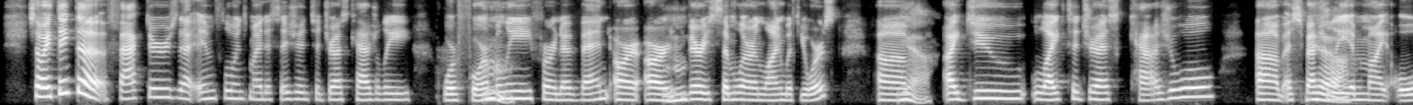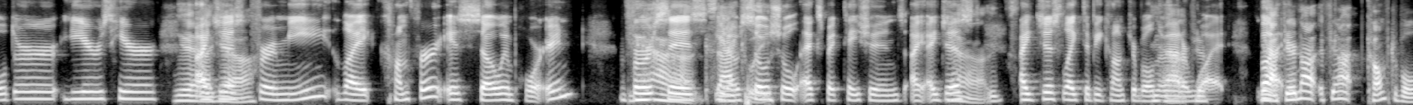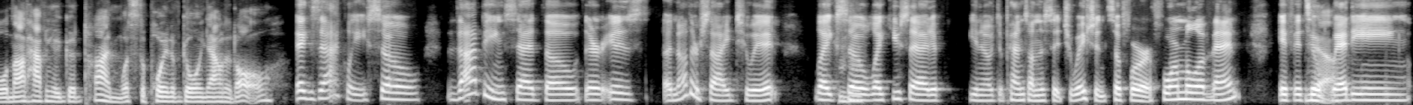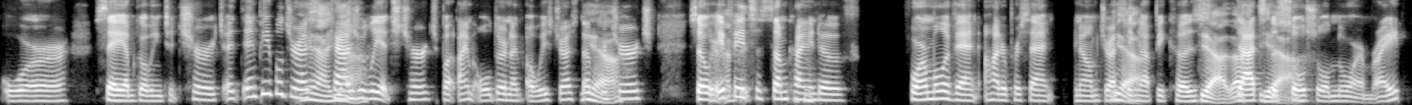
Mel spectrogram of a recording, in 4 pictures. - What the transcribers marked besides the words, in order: other background noise
- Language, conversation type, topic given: English, unstructured, What factors influence your decision to dress casually or formally for an event?
- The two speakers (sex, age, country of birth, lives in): female, 60-64, United States, United States; male, 25-29, United States, United States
